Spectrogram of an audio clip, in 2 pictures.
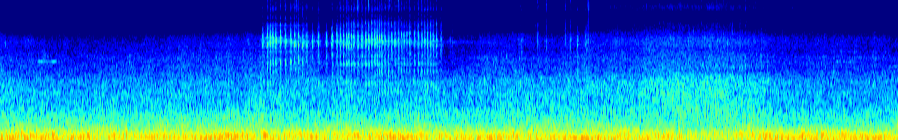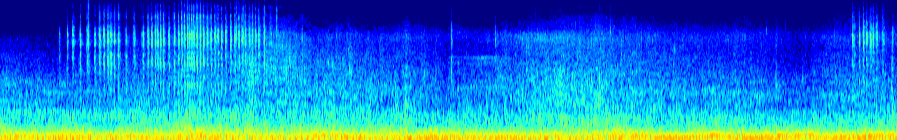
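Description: Wind buffeting the microphone on a fishing boat at sea: a constant low rumble, with three brief hissing rushes about two, seven and thirteen seconds in.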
